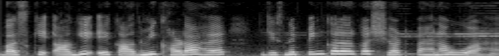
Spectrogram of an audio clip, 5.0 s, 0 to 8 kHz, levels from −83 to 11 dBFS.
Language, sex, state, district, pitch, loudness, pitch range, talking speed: Hindi, female, Odisha, Sambalpur, 280 Hz, -15 LUFS, 260-310 Hz, 180 wpm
